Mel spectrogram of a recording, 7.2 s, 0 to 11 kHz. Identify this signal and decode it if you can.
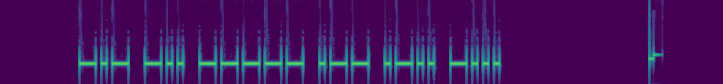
Morse code, heard as a keyed tone, about 22 wpm, 700 Hz. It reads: KD0WLB
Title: USA Call Signs 22wpm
